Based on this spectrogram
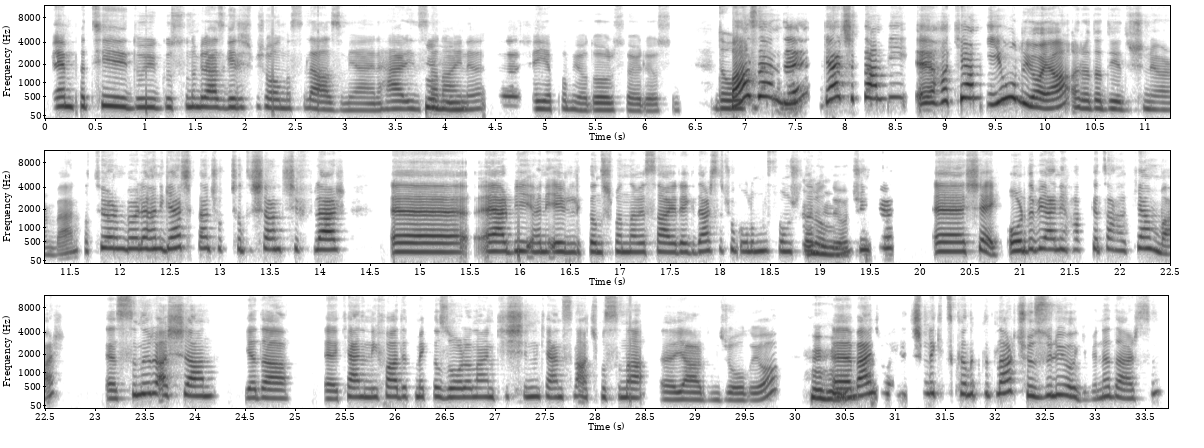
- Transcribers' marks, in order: other background noise; static; distorted speech; tapping
- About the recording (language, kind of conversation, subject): Turkish, unstructured, Eşler arasındaki iletişimde açık ve dürüst olmanın önemi nedir?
